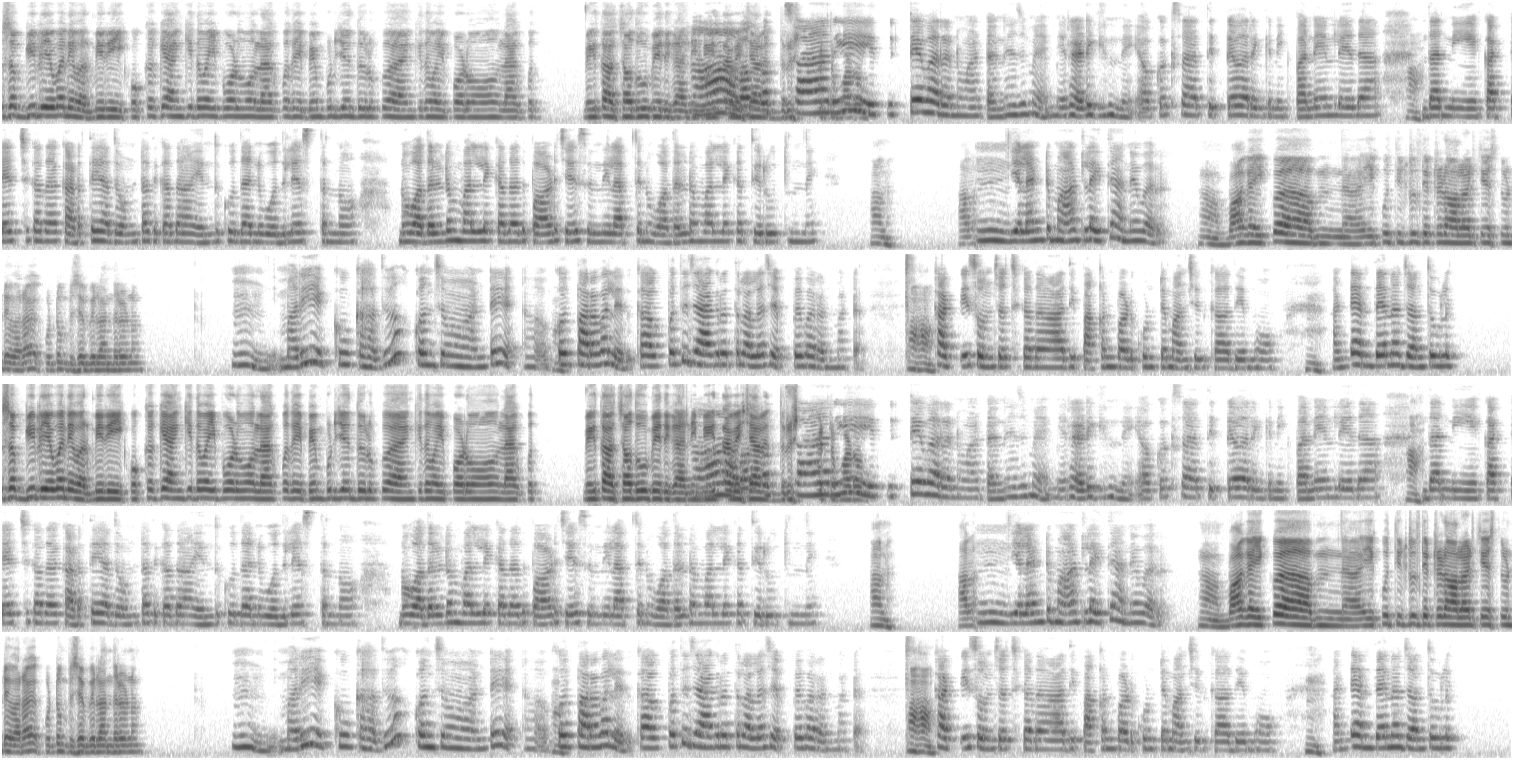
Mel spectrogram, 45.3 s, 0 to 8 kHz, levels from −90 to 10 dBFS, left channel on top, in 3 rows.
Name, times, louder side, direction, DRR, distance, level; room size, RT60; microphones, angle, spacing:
voice 1, 0.0-5.4 5.8-8.6 14.0-14.2 19.1-19.2 23.8-24.0 24.7-24.9 27.1-31.6 35.7-35.8 39.3-39.5 43.2-43.4, right 5 dB, 80° right, 0.5 m, -27 dB
voice 2, 6.9-7.7 7.9-23.2 24.8-26.7 32.5-38.8 39.5-42.9 43.2-44.7, left 2 dB, 40° left, 1.0 m, -31 dB
4.0 x 3.1 x 2.7 m
head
